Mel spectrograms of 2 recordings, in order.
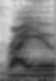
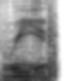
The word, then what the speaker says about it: Ryu: acat great was punch like 3 seconds later rayu would kick it's pronounced Ryu here's the thing about feudalism everyone always assumes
